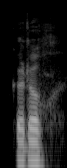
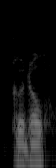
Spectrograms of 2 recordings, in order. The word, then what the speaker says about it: Goodell: You don't know how to pronounce the guy's name? Goodell. Goodell.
